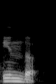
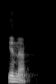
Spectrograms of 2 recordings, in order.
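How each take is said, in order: First: The th sound is fully pronounced. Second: The th is dropped, n links to vowel. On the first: "não vai ficar in the" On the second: "eles cortam esse T H ... e ligam esse N aqui lá no E"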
